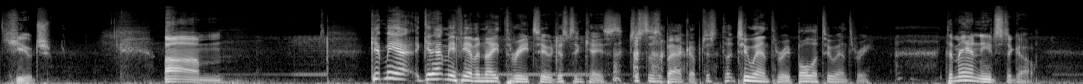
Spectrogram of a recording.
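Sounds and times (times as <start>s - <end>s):
speech: 0.1s - 0.6s, 1.2s - 2.4s, 3.7s - 10.5s
loud buzzy electronic phone tone from a call placed on speakerphone: 2.3s - 3.3s, 4.6s - 6.4s
laughter: 6.0s - 7.1s.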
